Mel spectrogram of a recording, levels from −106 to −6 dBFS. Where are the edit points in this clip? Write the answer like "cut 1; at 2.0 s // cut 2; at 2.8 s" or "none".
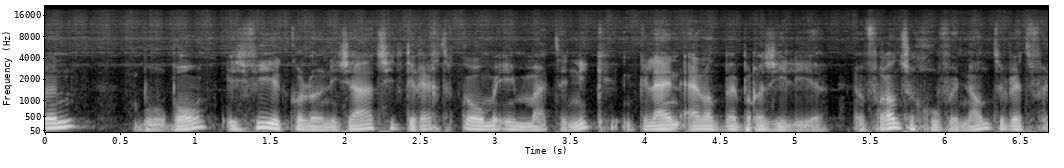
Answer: cut 1; at 1.1 s // cut 2; at 5.3 s

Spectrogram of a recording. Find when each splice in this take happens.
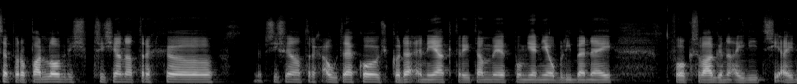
none

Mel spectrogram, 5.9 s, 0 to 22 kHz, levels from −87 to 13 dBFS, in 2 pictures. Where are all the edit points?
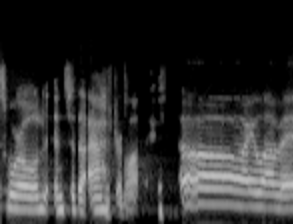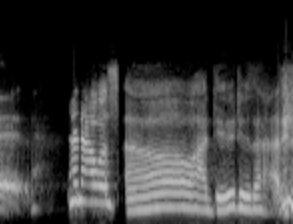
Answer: cut 1; at 4.1 s

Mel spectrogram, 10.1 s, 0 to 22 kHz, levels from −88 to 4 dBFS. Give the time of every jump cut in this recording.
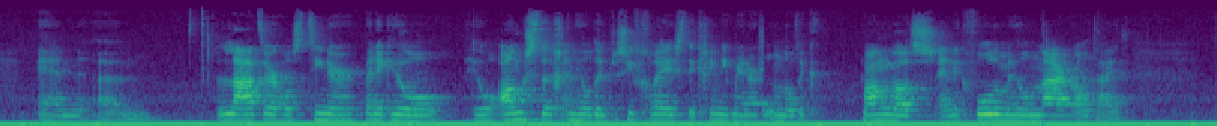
cut 1; at 6.4 s

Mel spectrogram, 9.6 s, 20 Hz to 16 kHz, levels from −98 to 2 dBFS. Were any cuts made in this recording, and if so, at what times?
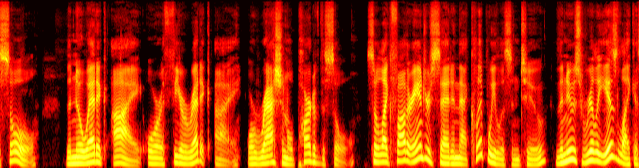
cut 1; at 3.6 s // cut 2; at 5.4 s // cut 3; at 8.2 s

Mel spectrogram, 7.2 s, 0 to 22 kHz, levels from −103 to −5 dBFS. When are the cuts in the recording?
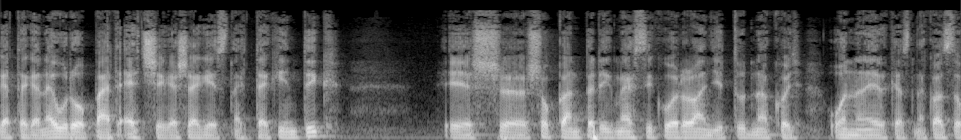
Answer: none

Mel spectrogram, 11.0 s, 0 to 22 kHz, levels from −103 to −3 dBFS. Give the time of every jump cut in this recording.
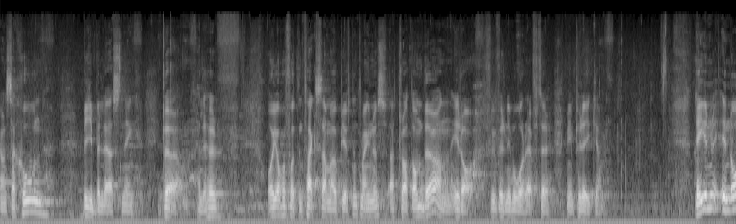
cut 1; at 2.4 s // cut 2; at 5.4 s // cut 3; at 7.5 s

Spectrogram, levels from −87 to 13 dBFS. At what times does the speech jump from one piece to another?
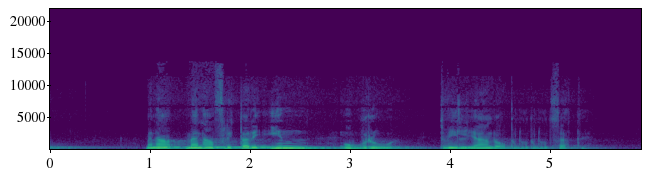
cut 1; at 2.9 s // cut 2; at 3.9 s // cut 3; at 4.8 s

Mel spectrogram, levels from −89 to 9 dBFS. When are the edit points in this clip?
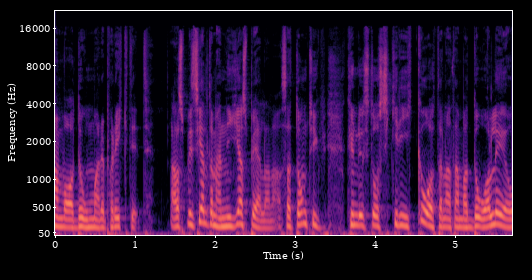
none

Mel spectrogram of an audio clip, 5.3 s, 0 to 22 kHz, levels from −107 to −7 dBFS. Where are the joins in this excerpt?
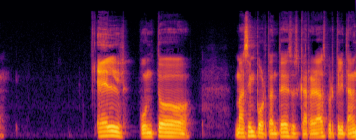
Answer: none

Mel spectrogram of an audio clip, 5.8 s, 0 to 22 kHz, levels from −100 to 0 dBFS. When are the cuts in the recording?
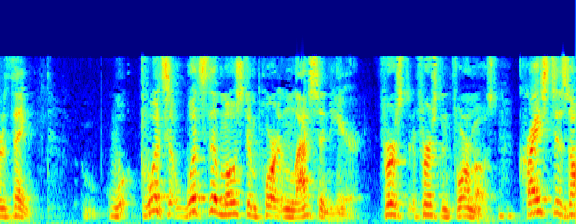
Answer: cut 1; at 3.7 s

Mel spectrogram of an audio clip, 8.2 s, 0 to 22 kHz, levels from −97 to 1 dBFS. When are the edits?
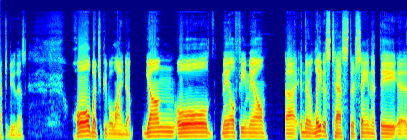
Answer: cut 1; at 4.3 s // cut 2; at 5.6 s

